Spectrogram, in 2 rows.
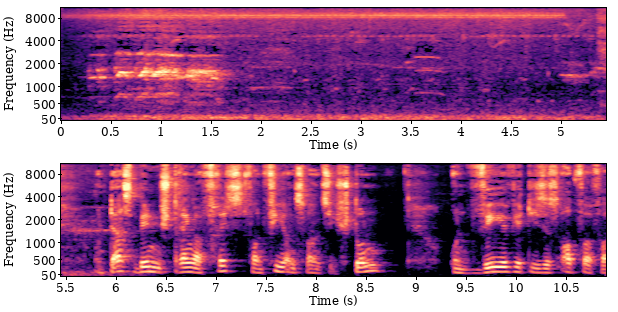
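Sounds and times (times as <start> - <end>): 
steady low rumble: 0.0 - 7.6
rooster crowing: 0.1 - 6.4
chicken clucking: 0.3 - 6.2
speech: 6.0 - 10.8.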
